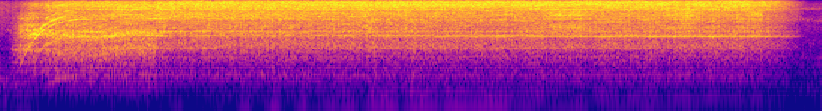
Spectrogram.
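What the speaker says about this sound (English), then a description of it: "This is the first one of these rocks I've done all summer with the grinder outside here." An angle grinder fitted with a hard wheel grinds a unakite rock outdoors, a steady high whine with a bright abrasive hiss that spins up at the start, holds constant for about ten seconds, then cuts off.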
